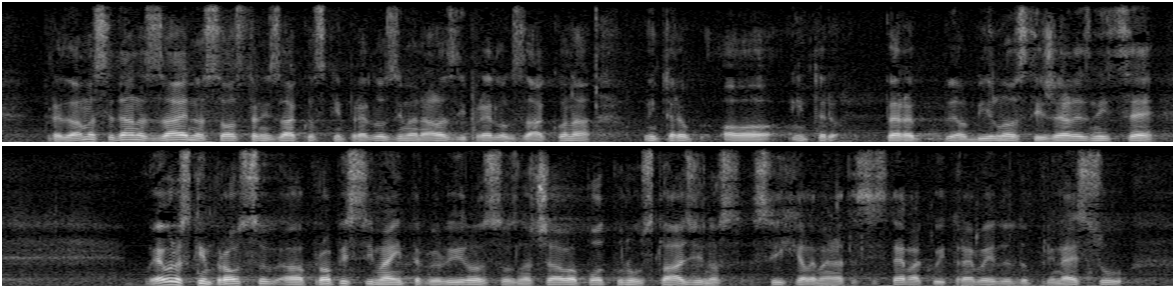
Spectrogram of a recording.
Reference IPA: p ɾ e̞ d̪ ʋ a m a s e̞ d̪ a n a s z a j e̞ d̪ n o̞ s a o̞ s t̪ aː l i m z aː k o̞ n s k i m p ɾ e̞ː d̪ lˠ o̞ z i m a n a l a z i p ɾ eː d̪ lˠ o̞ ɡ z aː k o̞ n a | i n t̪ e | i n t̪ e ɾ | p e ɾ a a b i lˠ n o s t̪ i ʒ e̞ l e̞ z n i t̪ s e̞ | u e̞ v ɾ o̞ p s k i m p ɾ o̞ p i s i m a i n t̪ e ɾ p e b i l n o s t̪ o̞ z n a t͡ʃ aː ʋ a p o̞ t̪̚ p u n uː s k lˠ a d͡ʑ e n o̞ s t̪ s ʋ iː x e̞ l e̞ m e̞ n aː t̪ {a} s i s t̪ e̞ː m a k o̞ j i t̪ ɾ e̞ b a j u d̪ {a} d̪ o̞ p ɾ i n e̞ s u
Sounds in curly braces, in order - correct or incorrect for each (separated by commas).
correct, correct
